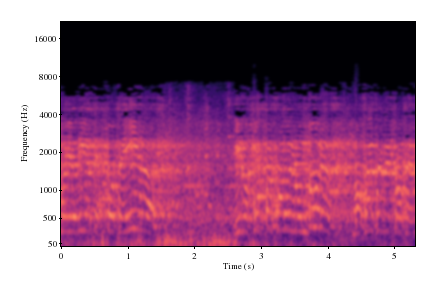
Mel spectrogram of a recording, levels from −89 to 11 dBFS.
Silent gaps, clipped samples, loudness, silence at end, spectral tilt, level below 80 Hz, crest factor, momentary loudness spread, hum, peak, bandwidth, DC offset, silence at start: none; under 0.1%; -15 LUFS; 0 s; -4.5 dB/octave; -36 dBFS; 14 dB; 8 LU; none; -2 dBFS; 7.6 kHz; under 0.1%; 0 s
